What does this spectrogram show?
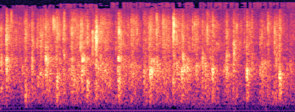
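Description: A crowd applauds steadily for about three seconds, many hands clapping in a dense, crackling wash with no voices standing out, applauding last week's speaker.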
